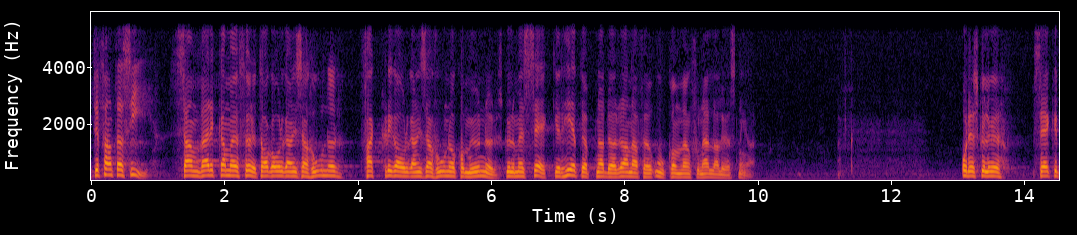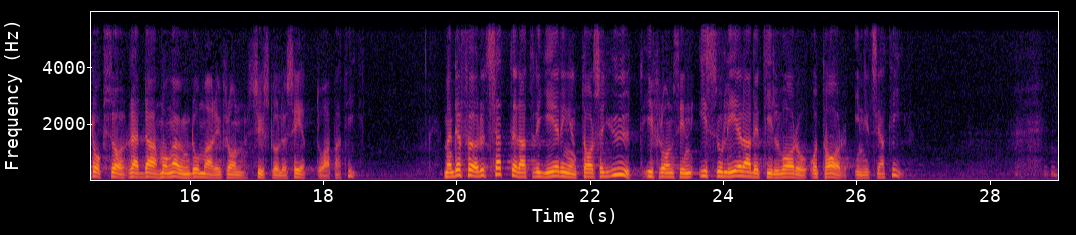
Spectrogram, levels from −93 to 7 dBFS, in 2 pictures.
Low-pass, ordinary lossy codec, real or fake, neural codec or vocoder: 5.4 kHz; none; real; none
